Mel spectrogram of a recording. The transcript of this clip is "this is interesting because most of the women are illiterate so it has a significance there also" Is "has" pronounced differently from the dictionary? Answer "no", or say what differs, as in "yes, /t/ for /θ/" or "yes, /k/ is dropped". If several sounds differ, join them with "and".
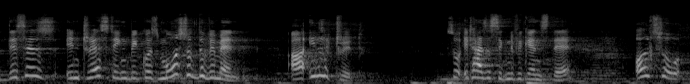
no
